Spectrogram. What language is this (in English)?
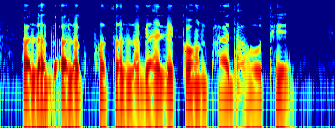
Chhattisgarhi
